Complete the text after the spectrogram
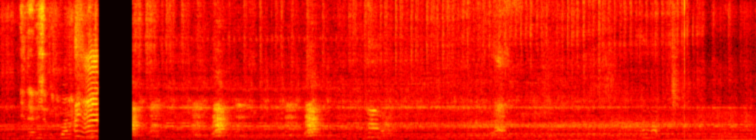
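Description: A baby babbles and coos up close.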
